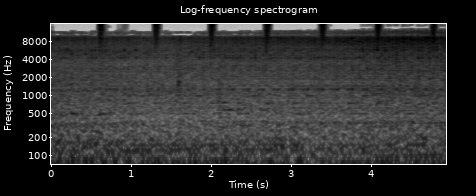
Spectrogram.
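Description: Truck engine running steadily with a low rumble, heard from inside the cab while the truck drives slowly.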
